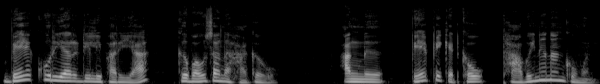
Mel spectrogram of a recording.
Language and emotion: Bodo, fearful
